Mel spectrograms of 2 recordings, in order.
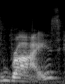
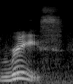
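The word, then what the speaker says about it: Rhys: thought his name was Rise. So in my head, I still say Rise. What is he, bread? I just can't read that as Reese.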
